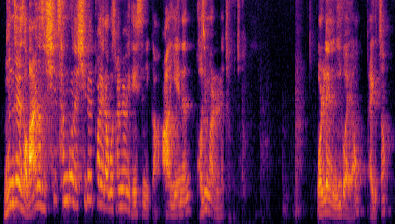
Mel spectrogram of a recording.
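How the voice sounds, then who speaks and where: A woman math teacher lecturing a class in a very animated voice. Her pitch swings widely from line to line. She keeps firing quick questions at the students and mutters to herself as she calculates.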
